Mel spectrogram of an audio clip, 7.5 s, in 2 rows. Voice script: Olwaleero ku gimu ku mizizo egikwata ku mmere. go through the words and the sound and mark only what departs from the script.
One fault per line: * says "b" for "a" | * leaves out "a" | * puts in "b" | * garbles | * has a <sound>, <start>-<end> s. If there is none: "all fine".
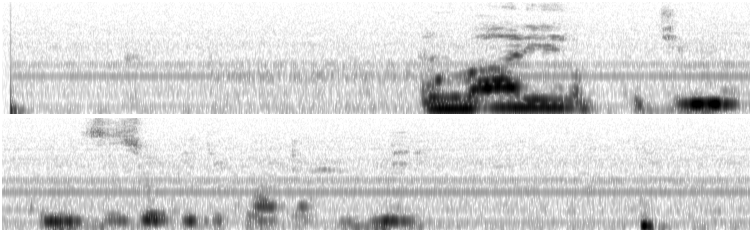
all fine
